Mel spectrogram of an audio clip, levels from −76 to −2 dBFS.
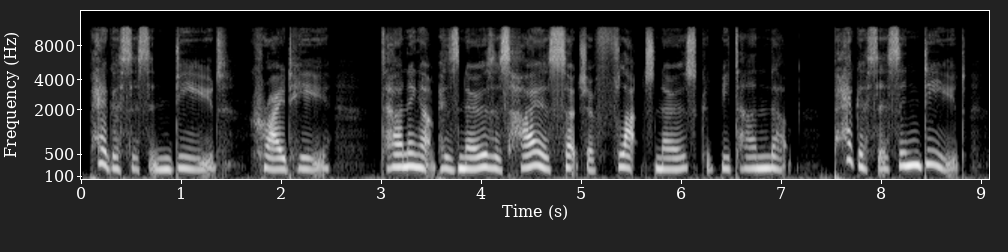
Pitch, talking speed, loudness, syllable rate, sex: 225 Hz, 130 wpm, -18 LUFS, 3.8 syllables/s, female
